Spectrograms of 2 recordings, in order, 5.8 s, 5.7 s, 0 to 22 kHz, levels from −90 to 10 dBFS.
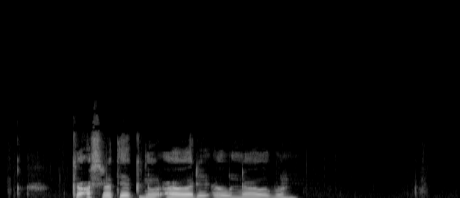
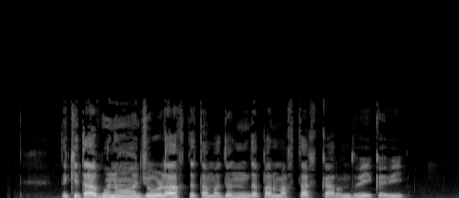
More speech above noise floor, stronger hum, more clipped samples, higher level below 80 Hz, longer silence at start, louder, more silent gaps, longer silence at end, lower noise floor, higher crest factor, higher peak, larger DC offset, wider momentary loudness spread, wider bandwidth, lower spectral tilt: first, 59 dB vs 51 dB; neither; neither; second, -80 dBFS vs -72 dBFS; first, 0.9 s vs 0.75 s; second, -25 LUFS vs -21 LUFS; neither; first, 2.1 s vs 0.75 s; first, -83 dBFS vs -72 dBFS; about the same, 18 dB vs 18 dB; second, -8 dBFS vs -2 dBFS; neither; about the same, 11 LU vs 10 LU; second, 7.6 kHz vs 10.5 kHz; about the same, -7 dB/octave vs -7 dB/octave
